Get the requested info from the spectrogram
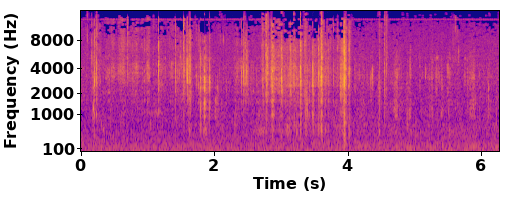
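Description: Aluminium foil wrapper of a burrito crinkling as it is handled, with chewing, in a run of sharp crackles that is densest from about one and a half to four seconds in.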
